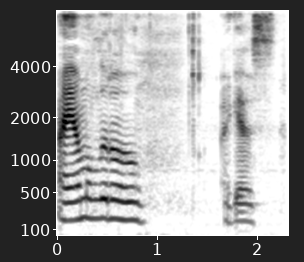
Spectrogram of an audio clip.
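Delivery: ordinary delivery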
